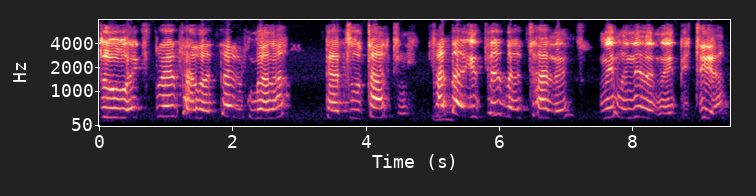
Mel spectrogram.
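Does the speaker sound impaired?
Yes: cerebral palsy; pronunciation difficulty caused by cerebral palsy; slow to explain self on phone calls, listeners lose patience.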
